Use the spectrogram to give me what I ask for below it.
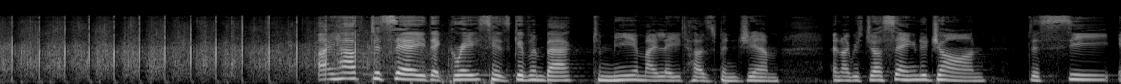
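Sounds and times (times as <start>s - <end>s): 
audience applause: 0.0s - 4.0s
speech: 3.2s - 11.1s.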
